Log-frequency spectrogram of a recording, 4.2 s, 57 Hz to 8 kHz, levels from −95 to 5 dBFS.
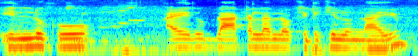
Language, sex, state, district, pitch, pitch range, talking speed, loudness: Telugu, male, Telangana, Mahabubabad, 125 Hz, 120-130 Hz, 70 wpm, -18 LUFS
